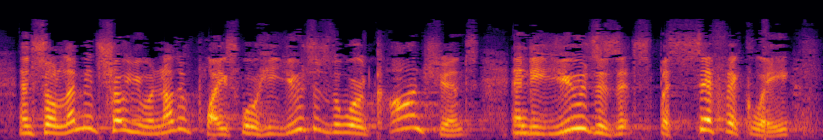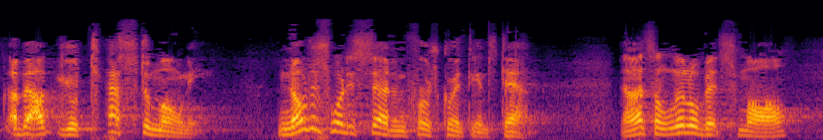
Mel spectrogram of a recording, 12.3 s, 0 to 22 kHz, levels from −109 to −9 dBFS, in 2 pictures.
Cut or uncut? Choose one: uncut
